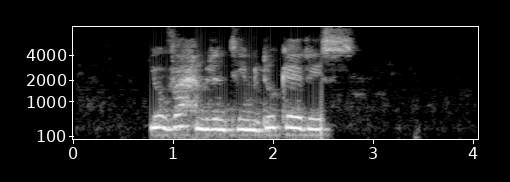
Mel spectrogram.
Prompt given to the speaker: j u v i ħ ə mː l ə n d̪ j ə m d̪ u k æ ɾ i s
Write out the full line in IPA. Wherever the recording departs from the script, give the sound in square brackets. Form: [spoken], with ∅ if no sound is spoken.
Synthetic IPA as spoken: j u v [æ] ħ ə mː l ə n [t̪] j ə m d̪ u k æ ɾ i s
